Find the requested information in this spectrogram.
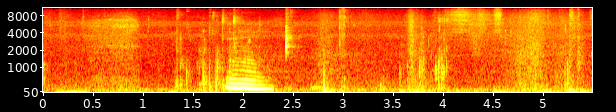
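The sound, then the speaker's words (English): A person drinks water: quiet sips and wet mouth noises, with one louder, throaty gulp near the middle, then soft breathing and small clicks afterward. No one speaks. “So you want to, I'm going to drink some water.”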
